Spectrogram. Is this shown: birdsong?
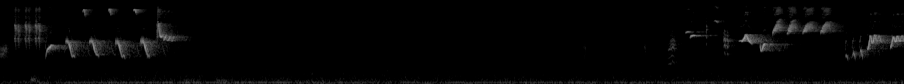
yes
